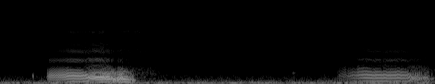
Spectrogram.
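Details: Pet red fox Alice lets out a loud, wavering harmonic squeal lasting under a second, then after a quiet pause a second steadier squeaky whine begins, in a quiet setting.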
